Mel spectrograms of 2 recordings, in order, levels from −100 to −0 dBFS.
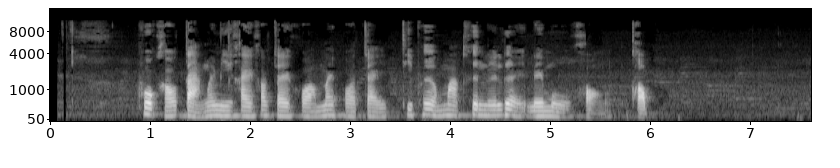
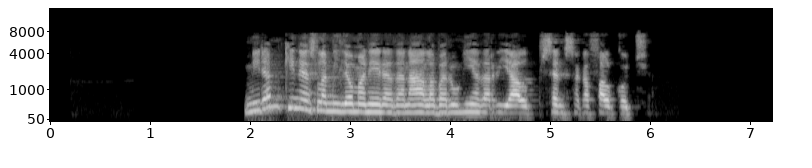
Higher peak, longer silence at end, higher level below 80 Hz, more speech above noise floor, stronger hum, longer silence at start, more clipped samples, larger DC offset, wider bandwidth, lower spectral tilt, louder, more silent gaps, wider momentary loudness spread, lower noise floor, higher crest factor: first, -2 dBFS vs -8 dBFS; first, 1.65 s vs 1.3 s; about the same, -68 dBFS vs -70 dBFS; second, 35 dB vs over 66 dB; neither; second, 0.9 s vs 1.95 s; neither; neither; first, 11 kHz vs 7.8 kHz; first, -6.5 dB/octave vs -3.5 dB/octave; about the same, -25 LUFS vs -24 LUFS; neither; about the same, 10 LU vs 11 LU; second, -59 dBFS vs under -90 dBFS; about the same, 24 dB vs 20 dB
